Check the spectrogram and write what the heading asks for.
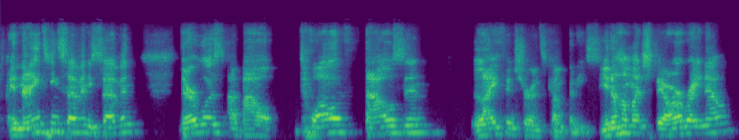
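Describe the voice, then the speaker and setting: An energetic man in his thirties, from the California desert, presents a business opportunity to a live audience. He keeps repeating figures and checking in with "right?". His voice is bright and slightly husky, picked up from across the room. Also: fairly high pitch, moderate pace. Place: meeting room before an audience. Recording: voice from far off in a room.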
